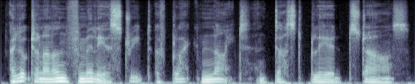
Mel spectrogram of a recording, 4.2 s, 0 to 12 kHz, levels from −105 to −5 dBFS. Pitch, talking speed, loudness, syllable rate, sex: 100 Hz, 190 wpm, -19 LUFS, 4.8 syllables/s, male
